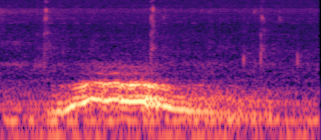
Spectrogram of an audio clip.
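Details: Short-legged pet cats in a comical fight: one low, drawn-out yowl that rises, holds, then slides down over about a second and a half, soft against a steady background hiss.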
